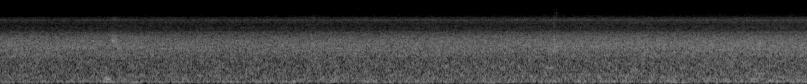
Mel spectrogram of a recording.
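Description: Waterfall heard from a short distance: a steady rushing hiss of falling water, growing slightly louder toward the end.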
